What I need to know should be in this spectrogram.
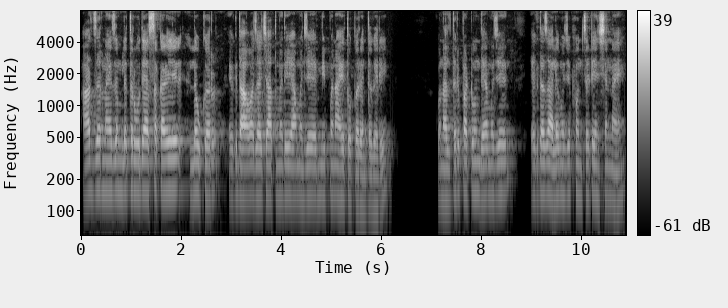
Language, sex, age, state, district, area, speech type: Marathi, male, 18-30, Maharashtra, Satara, rural, spontaneous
